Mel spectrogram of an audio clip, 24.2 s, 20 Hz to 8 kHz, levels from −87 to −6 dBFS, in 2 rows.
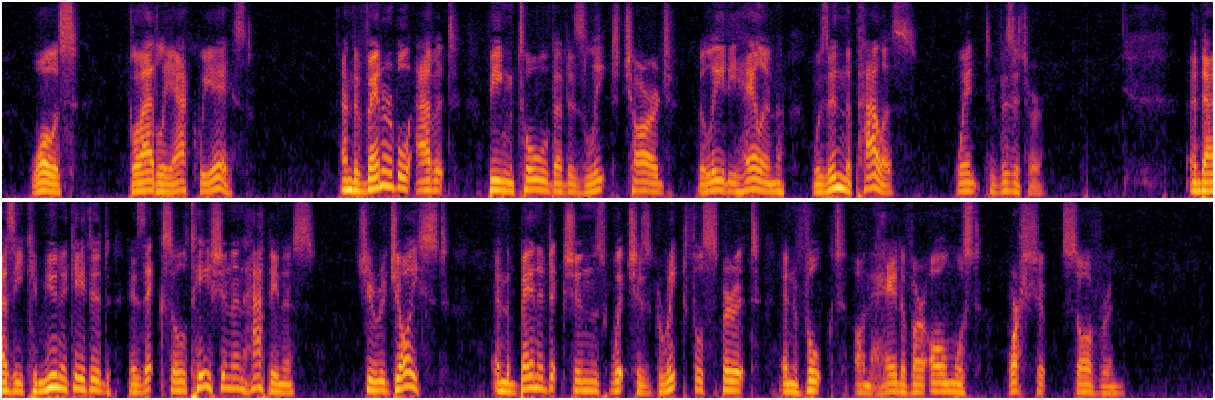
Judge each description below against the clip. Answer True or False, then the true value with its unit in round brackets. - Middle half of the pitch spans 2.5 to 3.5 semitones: False (4.1 semitones)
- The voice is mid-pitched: False (130 Hz)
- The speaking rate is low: True (125 wpm)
